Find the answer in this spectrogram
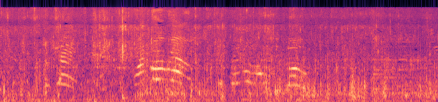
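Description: Wind buffeting the microphone in a steady low rumble, with a child's high-pitched wordless calls that rise and fall a few times in the middle.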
